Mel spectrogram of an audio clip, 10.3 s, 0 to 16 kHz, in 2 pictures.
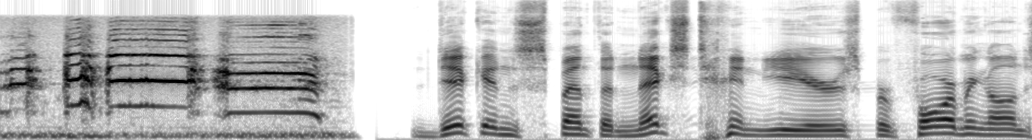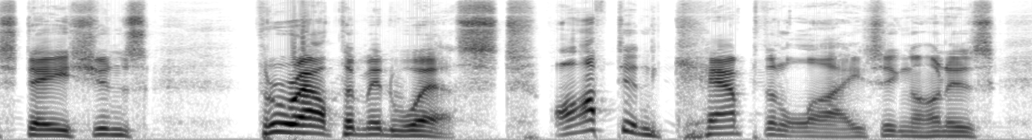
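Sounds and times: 
rooster crowing: 0.0s - 1.8s
speech: 2.2s - 10.3s.

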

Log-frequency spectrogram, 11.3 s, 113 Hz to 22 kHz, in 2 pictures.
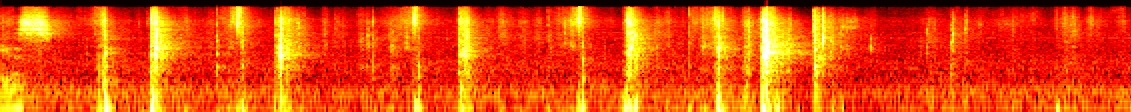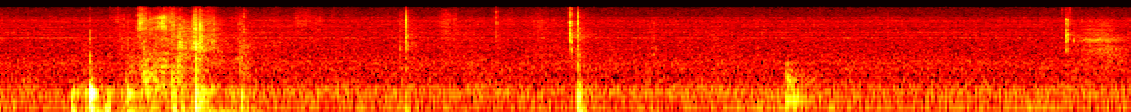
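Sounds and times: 
tarot cards being shuffled and drawn during a reading: 0.5s - 8.6s.

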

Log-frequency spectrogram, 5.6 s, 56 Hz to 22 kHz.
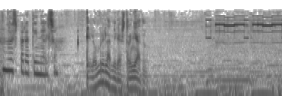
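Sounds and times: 
speech: 0.1s - 3.1s
mobile phone ringing with a warbling electronic ringtone: 4.1s - 5.6s.

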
